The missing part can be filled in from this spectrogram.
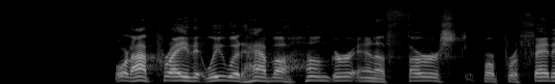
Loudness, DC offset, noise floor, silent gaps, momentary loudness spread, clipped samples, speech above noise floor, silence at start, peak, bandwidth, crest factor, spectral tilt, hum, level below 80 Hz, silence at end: -34 LUFS; under 0.1%; -88 dBFS; none; 13 LU; under 0.1%; 55 dB; 1.15 s; -12 dBFS; over 20 kHz; 22 dB; -4.5 dB/octave; none; -86 dBFS; 0 s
